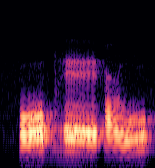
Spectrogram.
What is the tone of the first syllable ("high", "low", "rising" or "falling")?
rising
